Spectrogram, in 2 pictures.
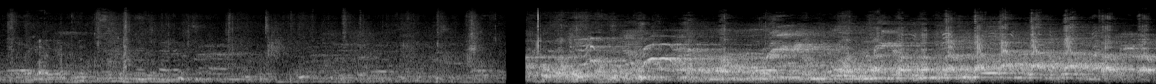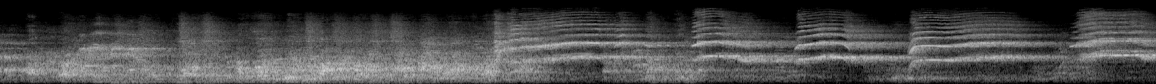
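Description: A group of chimpanzees calls loudly, ending in shrill, rising and falling screams.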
